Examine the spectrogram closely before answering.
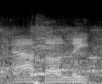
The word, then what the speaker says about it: athlete: Yeah, he's an athlete. He's such a good athlete, you put an extra A in that. Athlete. You get an extra syllable.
